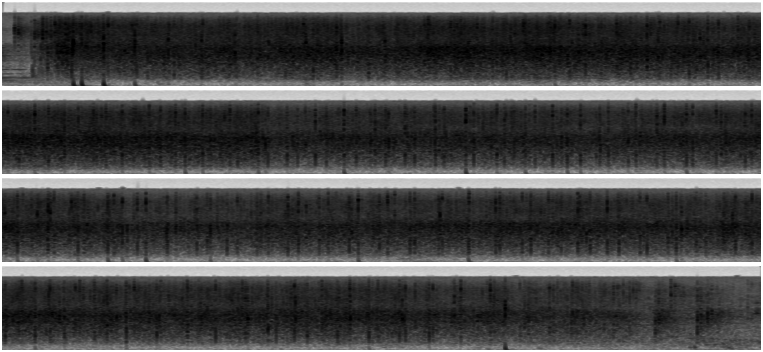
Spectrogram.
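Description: Concert audience applauding, starting as the wind band's last chord cuts off and going on steadily, thinning out near the end.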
